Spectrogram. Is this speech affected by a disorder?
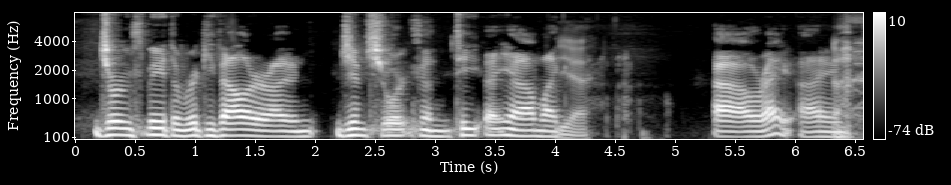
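Yes: cleft lip and palate; attributed to birthplace location.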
